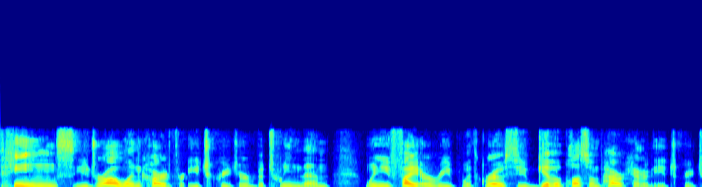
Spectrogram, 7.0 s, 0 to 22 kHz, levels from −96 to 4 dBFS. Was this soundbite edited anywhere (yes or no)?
no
